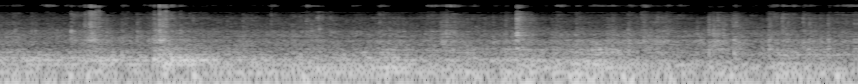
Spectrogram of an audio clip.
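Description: Outdoor street ambience: a steady low rumble of passing traffic, with a few faint clicks.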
